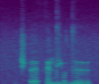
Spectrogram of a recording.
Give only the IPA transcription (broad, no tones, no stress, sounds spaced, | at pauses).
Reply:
t͡ʃʼ ɘː θ ɛ̃ d j u d ɨ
